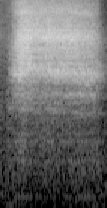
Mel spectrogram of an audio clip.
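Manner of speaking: a long hushing sh- with no voice; isolated sh sound. Shown as a demonstration. Teacher isolates the sh of sheen for learners. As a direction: hold the sh- sound alone. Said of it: "like shorts".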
